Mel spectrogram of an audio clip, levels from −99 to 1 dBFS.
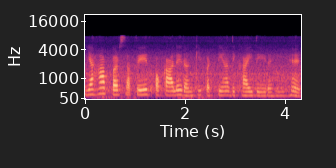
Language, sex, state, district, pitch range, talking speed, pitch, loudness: Hindi, female, Madhya Pradesh, Katni, 185-225 Hz, 165 wpm, 200 Hz, -19 LUFS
